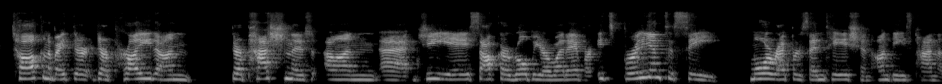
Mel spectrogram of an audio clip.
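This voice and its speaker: A woman with a Wexford Irish accent, bright and sharp in tone, at a moderate pace with ordinary pitch variation. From Wexford, Ireland. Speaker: sports pundit, former camogie player. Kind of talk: interview answer.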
